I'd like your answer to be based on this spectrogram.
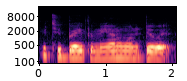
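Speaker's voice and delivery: shy little sister backing out; timid little sister. Acted. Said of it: "Louise was afraid to".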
